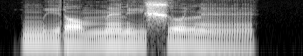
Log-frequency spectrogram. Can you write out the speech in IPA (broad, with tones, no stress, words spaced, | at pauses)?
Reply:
mi˦ɾɔ˧mɛ̃˦ ɾi˧ʃo˧ lɛ̃˨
